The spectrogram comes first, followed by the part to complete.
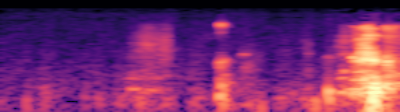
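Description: Near silence with faint computer keyboard keystrokes, one small click about a second in, then a man's voice starting up near the end.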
